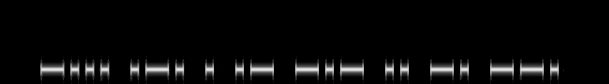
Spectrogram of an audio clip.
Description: Morse code, heard as a keyed tone, about 16 wpm, 700 Hz. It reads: BREAKING
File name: CW-The-Big-Twoheaded-River-2-16WPM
